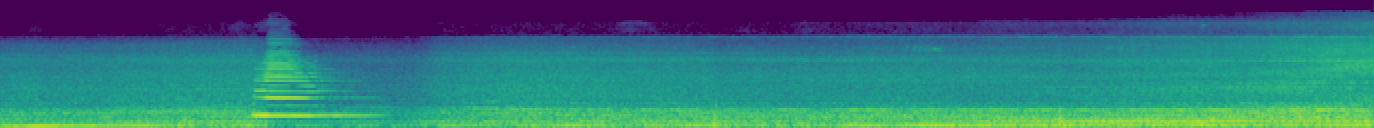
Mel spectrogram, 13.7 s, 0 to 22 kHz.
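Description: A Class 175 diesel multiple unit sounds one short horn note, about a second long, a few seconds in, then its diesel engines and wheels rumble more and more loudly as it draws alongside the platform.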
